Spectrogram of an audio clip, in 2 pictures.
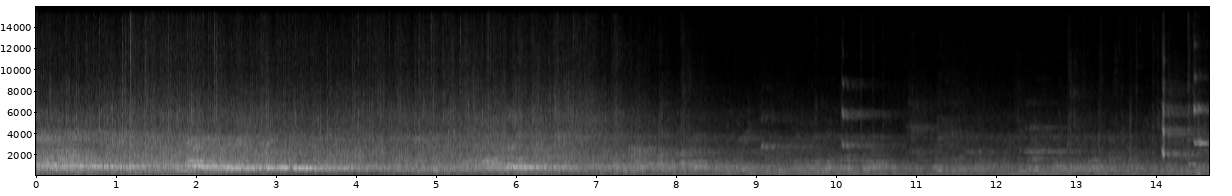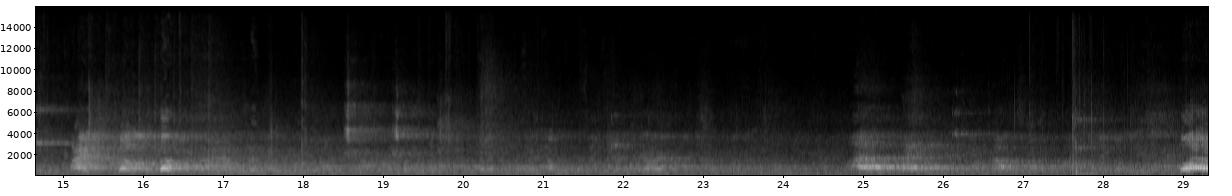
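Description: Rackets strike a shuttlecock with sharp pops, echoing in a large hall.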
